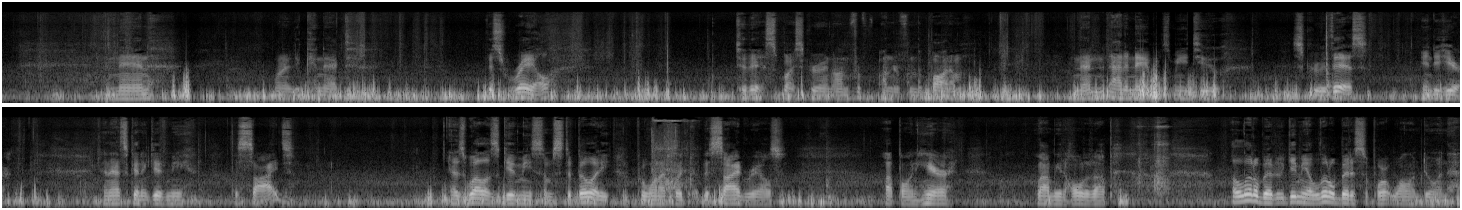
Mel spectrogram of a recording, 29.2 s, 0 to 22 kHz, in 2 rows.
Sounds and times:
Speech: 1.0s - 1.6s, 2.7s - 3.6s, 4.9s - 5.6s, 7.4s - 9.7s, 10.7s - 12.2s, 13.0s - 14.7s, 15.6s - 17.6s, 19.0s - 22.4s, 23.4s - 24.2s, 24.9s - 25.7s, 26.9s - 29.1s.

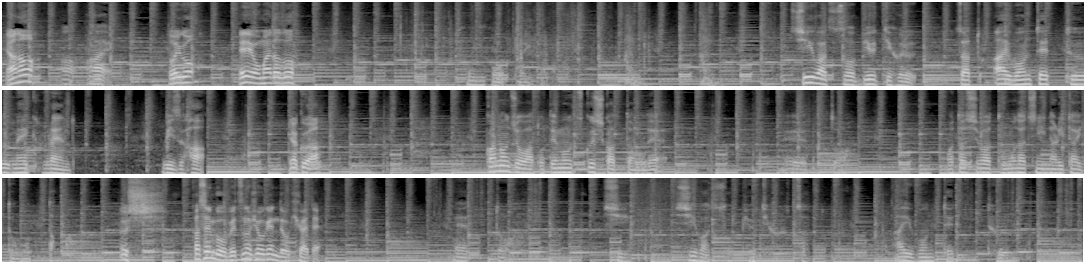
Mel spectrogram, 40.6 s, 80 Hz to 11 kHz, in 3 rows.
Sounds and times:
Music: 0.0s - 40.5s
Speech: 12.0s - 14.5s, 15.6s - 16.1s, 17.1s - 17.6s, 19.6s - 21.8s, 23.3s - 24.2s, 25.4s - 27.4s, 28.6s - 31.1s, 32.7s - 33.6s, 34.6s - 37.2s, 38.2s - 39.7s.

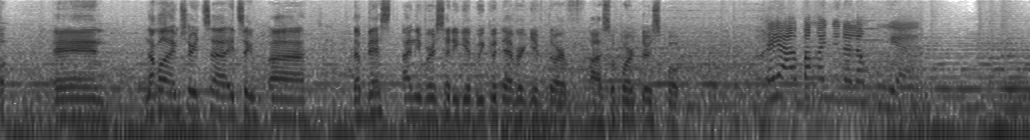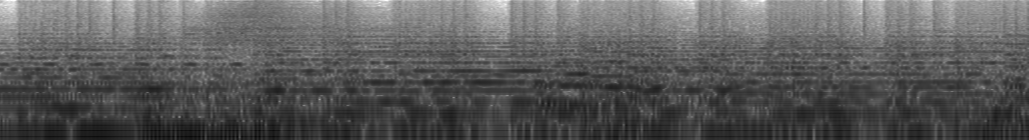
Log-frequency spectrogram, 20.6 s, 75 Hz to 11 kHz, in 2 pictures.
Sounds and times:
Theme music: 0.0s - 20.5s.

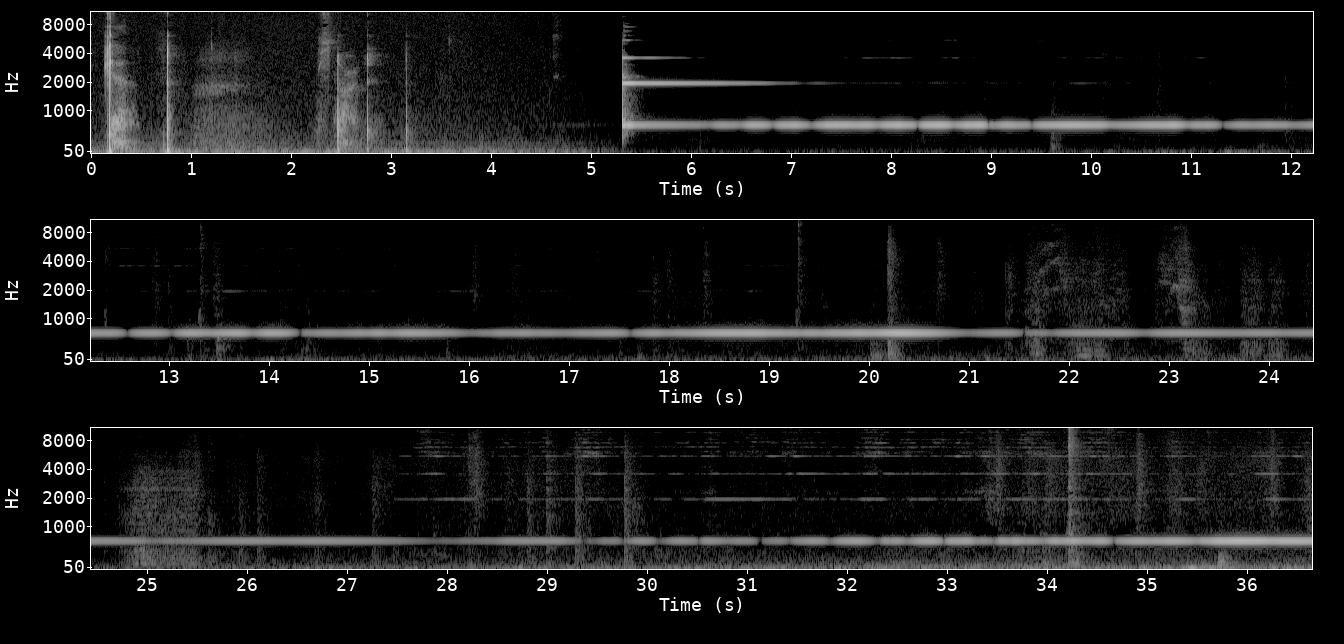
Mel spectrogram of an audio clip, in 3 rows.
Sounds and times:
Whispering: 0.2s - 0.5s, 2.2s - 3.0s.

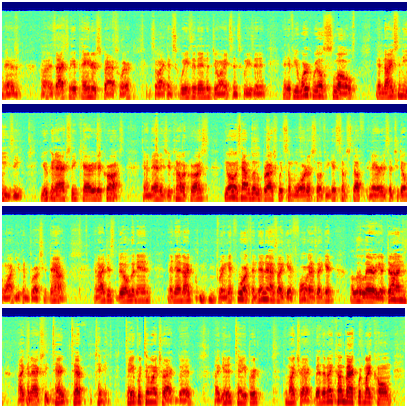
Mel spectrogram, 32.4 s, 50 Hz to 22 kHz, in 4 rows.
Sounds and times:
Speech: 0.0s - 32.2s.

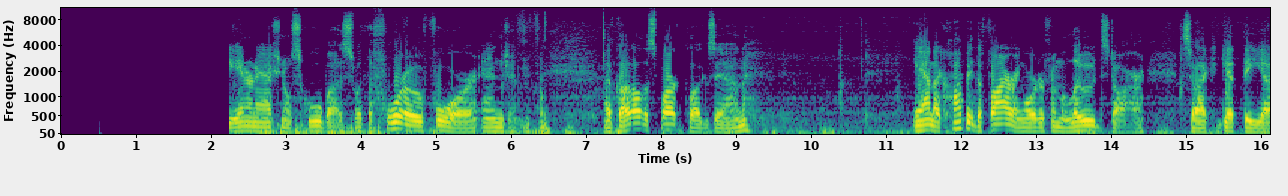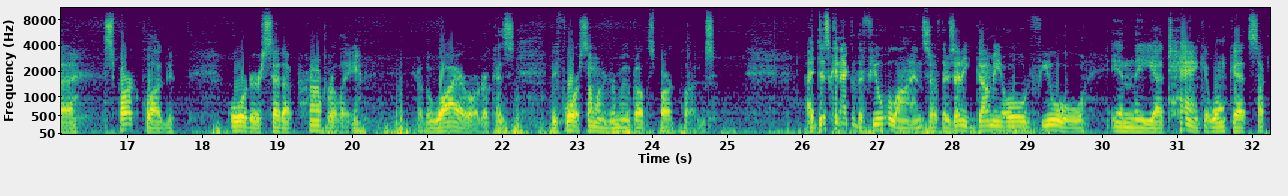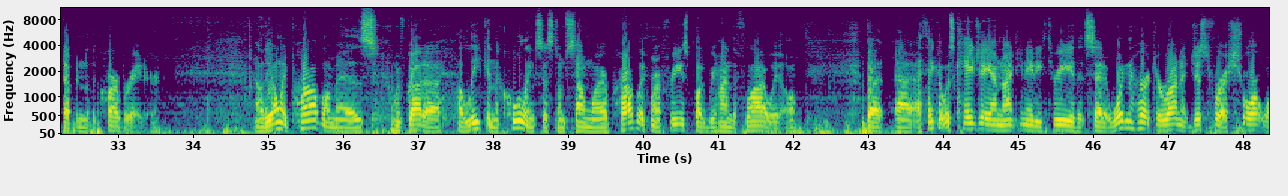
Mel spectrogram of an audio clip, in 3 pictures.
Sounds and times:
Speech: 2.2s - 6.5s, 7.2s - 9.3s, 11.4s - 17.7s, 18.3s - 20.2s, 20.8s - 24.9s, 26.0s - 33.6s, 34.8s - 42.2s, 42.9s - 48.3s.

